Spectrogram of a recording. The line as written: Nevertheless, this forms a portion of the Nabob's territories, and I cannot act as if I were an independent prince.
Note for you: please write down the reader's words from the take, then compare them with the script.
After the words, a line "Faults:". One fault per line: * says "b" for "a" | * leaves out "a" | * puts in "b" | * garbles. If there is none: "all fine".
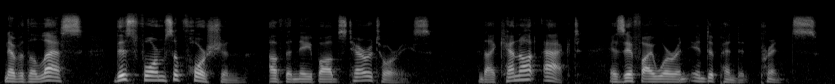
Nevertheless, this forms a portion of the Nabob's territories, and I cannot act as if I were an independent prince.
Faults:
all fine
